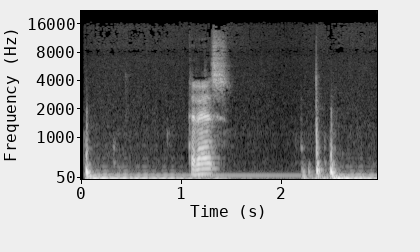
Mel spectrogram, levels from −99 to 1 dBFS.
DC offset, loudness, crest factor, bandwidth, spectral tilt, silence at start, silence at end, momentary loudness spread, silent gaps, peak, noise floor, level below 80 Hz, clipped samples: under 0.1%; -17 LUFS; 16 dB; 15 kHz; -5.5 dB/octave; 0.05 s; 0 s; 23 LU; none; -2 dBFS; -39 dBFS; -30 dBFS; under 0.1%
